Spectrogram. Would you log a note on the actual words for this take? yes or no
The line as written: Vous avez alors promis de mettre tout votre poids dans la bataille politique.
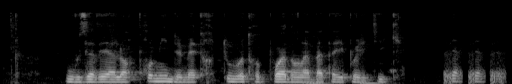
no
